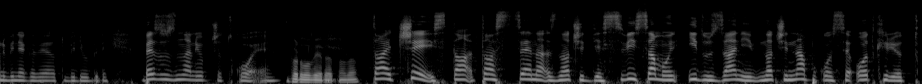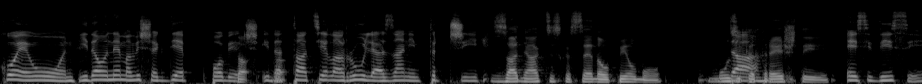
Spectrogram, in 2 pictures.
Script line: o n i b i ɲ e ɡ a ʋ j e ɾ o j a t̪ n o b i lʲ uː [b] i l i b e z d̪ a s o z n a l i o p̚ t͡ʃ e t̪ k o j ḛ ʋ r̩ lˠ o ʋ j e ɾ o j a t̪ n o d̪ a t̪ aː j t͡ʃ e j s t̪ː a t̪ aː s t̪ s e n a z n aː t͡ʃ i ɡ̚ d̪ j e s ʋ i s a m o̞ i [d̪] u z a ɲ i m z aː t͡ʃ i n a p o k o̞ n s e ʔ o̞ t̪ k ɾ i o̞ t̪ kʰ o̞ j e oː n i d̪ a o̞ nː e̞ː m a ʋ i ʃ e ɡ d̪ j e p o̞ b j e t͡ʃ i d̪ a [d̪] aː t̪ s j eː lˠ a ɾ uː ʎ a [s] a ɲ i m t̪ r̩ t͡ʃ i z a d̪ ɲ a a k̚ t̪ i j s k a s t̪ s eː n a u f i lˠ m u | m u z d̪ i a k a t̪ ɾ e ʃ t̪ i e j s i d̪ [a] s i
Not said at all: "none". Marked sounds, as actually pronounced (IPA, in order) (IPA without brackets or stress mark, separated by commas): b, d̪, t̪, z, i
